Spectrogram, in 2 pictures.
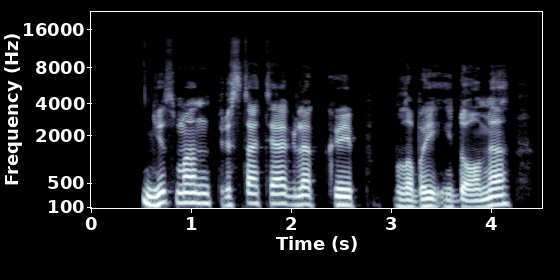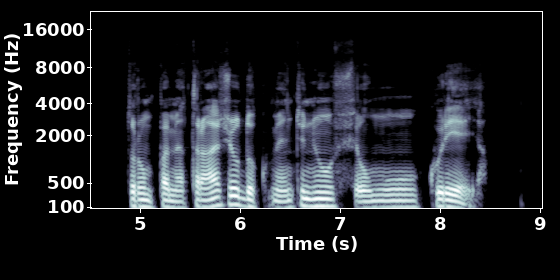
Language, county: Lithuanian, Alytus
